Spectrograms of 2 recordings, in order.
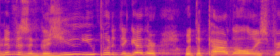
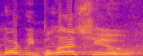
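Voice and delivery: loud prayer; 5 semitones higher, 4 dB louder than usual. Acted. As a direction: lead the church in a loud, fervent prayer. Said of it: "Can we just say that?".

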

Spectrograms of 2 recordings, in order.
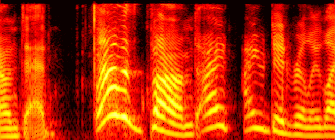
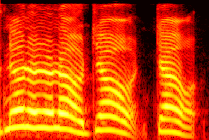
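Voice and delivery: pleading; 5 semitones higher, 5 dB louder than usual. Retold or imitated. Cyrus cowers at gunpoint.

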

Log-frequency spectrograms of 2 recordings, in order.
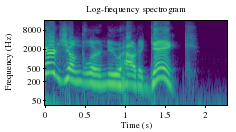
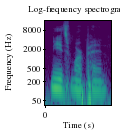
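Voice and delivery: quiet taunt; 10 semitones lower, 15 dB quieter than usual. Retold or imitated. Muttering taunt in game.

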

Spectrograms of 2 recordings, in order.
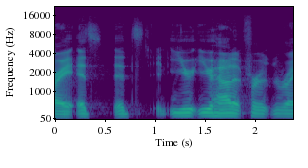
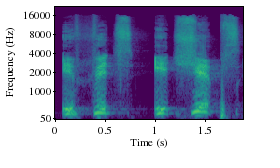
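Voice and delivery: much higher, much louder, hammed-up commercial pitch; mock ad slogan; 11 semitones higher, 11 dB louder, slower than usual. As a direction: shout the slogan like a cheesy mail ad. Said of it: "where Kath's like".

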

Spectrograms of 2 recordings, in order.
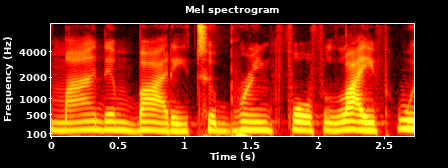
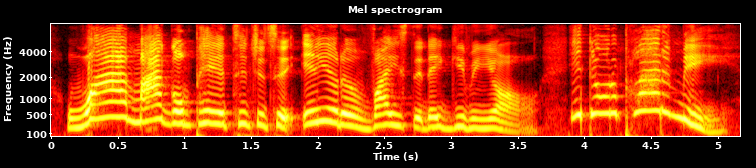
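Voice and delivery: high, loud indignant protest; 6 semitones higher, 5 dB louder than usual. Real, not acted. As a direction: throw the advice back with rising pitch and force. Indignant rejection of mainstream advice.

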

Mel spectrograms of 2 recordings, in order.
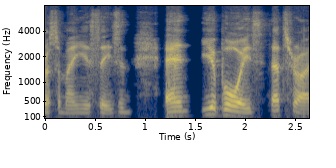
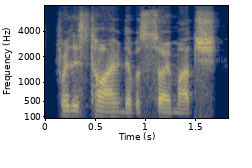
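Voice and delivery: ordinary talk

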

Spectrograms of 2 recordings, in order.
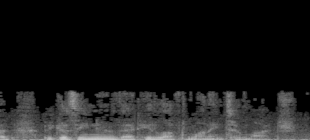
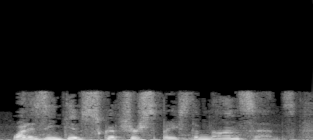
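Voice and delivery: much higher, louder outraged question; indignant preaching; 10 semitones higher, 4 dB louder than usual. Acted. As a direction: demand an answer from the congregation.

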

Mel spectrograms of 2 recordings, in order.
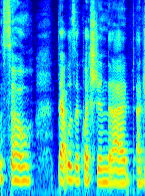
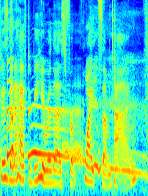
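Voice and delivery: mock evaluator verdict; 5 semitones higher, 6 dB louder than usual.

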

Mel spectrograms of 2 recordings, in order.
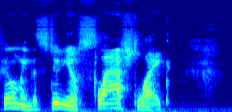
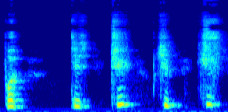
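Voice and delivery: stunned stammer; 9 semitones higher than usual. Retold or imitated. Stunned quadruple take.

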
